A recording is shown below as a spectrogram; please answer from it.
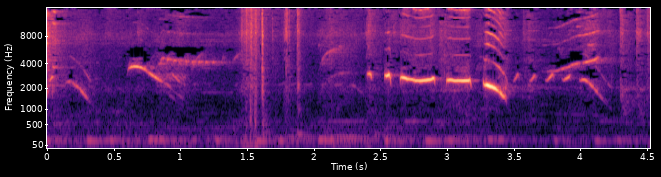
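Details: Common Iora, actively singing, gives a few soft slurred whistles, then a short run of clear notes ending in a falling slur, over a low background hum.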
